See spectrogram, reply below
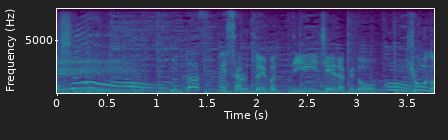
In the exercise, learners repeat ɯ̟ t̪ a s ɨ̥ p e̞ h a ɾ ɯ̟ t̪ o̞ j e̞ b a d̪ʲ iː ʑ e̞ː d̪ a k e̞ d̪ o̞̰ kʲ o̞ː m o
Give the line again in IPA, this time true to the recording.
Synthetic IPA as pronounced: ɯ̟ t̪ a s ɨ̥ p e̞ ɕ a ɾ ɯ̟ t̪ o̞ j e̞ b a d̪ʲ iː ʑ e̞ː d̪ a k e̞ d̪ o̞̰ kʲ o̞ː n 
